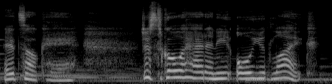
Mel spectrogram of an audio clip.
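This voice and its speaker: A woman voicing a gentle, caring mother who cooks for her guests, with game music behind. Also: sits high, lively intonation, moderate pace. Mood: welcoming. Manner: soft and welcoming.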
